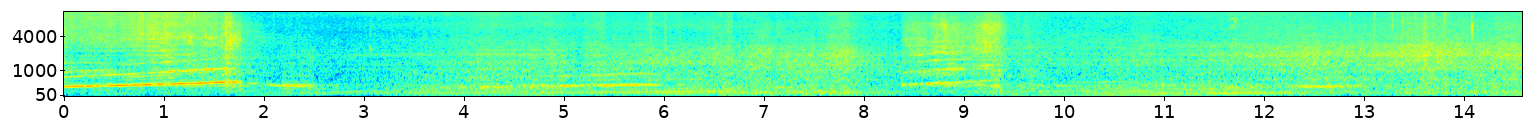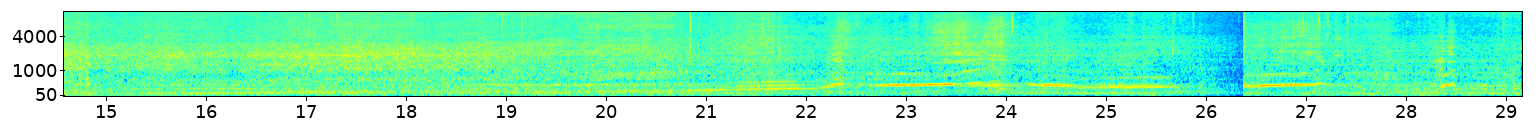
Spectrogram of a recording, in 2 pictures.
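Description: Lamborghini Murciélago LP640's V12 accelerating hard, heard from a following car: the revs climb sharply and drop at each gear change, with a steady drone while cruising between pulls and a quick series of rev rises and falls near the end.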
